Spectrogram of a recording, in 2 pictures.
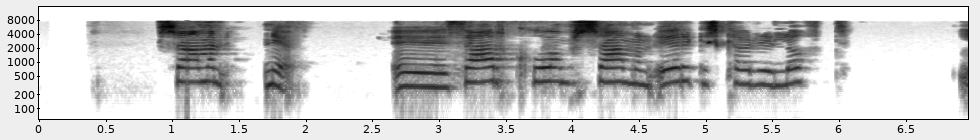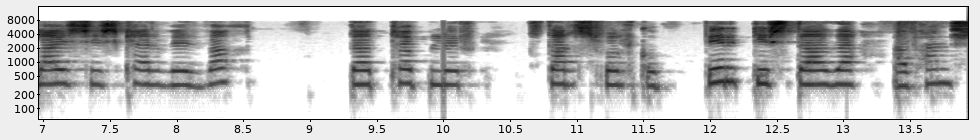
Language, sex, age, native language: Icelandic, male, 8, Icelandic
